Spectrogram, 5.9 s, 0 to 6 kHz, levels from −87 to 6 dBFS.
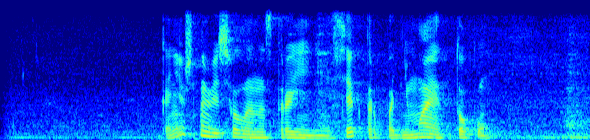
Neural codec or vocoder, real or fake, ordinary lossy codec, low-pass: none; real; none; 5.4 kHz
